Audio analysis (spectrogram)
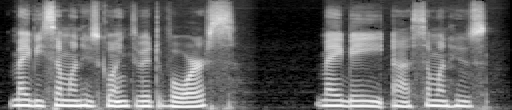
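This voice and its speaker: With a Southern US accent, a woman with a fairly low pitch speaks at a very slow pace in monotone, flat intonation, on a very clean recording with a silent background. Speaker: podcast co-host. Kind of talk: casual chat. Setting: home garage studio.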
